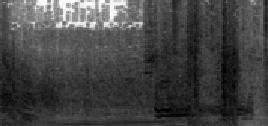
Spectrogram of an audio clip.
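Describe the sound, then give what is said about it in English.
A gas company truck's engine roars and climbs in pitch as it accelerates toward an exit gate, then a louder, harsher burst of noise breaks in near the end before fading slightly. “The truck plows straight through Tony, taking the gate with it. He said it looked like a regular gas company truck.”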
